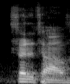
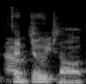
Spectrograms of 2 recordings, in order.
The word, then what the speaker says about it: Fedotov: Um did you know a Russian goalender that like uh Fedatav, we traded him to Fedotov, sorry for the pronunciation.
